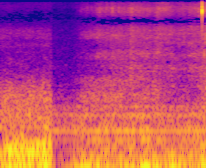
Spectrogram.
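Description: Faint steady hum of a water fountain's refrigeration compressor running to chill the water reservoir, the cooling called for by a newly replaced thermostat.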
